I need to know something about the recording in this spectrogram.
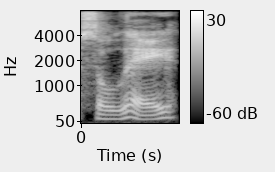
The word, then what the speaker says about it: Souler: It is the Solar, or Soleil, would be the French pronunciation, AI live speaker.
